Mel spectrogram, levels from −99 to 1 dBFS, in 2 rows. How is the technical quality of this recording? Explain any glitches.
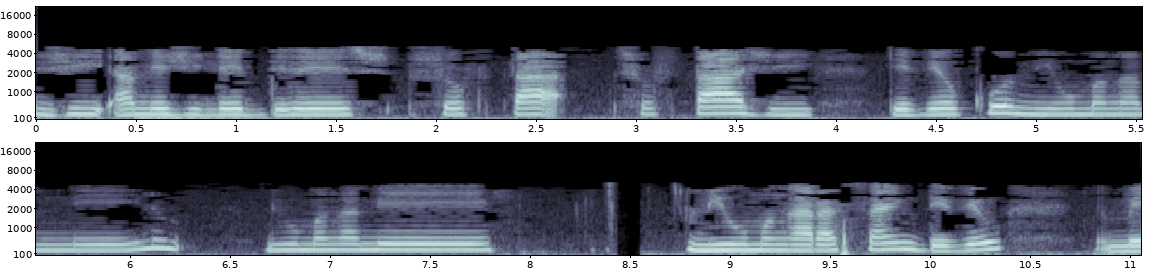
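The technical quality is poor: the speech carries heavy data-compression damage from start to finish, plus one digital click.

Throughout, the most likely cause is MP3 compression at a very low bitrate, somewhere around 16 kbps. Starved of bits, the encoder cuts everything above 5 kHz and zeroes out weaker frequency lines, which then flicker in and out from frame to frame. The result is dull, band-limited speech with a watery, swirling texture, metallic chirping on s sounds, and smeared consonant onsets.

At 7.38 s there is a bit error spike. A single bit flipped in the digital data, corrupting a few consecutive samples so their values jumped by a power of two before snapping back. It is heard as one sharp, broadband tick that has nothing to do with the speech around it.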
